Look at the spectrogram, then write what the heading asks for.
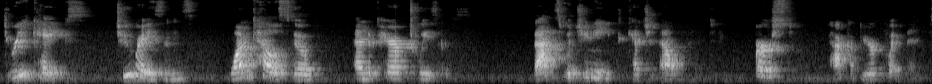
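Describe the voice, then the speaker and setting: Fairly high-voiced young woman in echoey room. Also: normal speed, vocal fry, fairly bright tone. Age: young adult. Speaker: volunteer storyteller. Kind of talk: children's picture book read-aloud. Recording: roomy, echoing sound.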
